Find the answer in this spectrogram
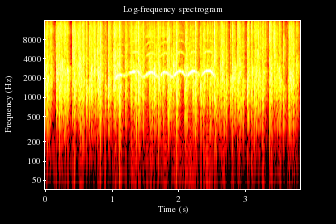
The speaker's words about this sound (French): Elle part de ce 7-9 sous nos applaudissements.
